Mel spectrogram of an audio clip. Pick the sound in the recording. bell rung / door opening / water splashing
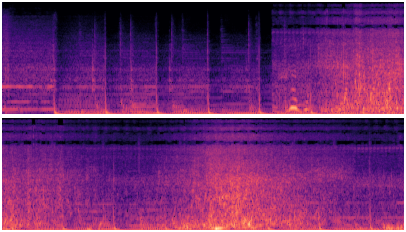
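water splashing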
